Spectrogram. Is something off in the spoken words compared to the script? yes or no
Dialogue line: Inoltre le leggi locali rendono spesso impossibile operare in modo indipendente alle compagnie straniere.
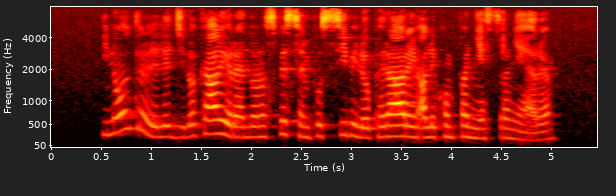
yes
